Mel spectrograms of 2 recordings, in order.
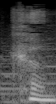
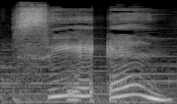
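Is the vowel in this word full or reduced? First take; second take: reduced; full. First: The word is said with a weak, reduced vowel. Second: The word is said with a full vowel.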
